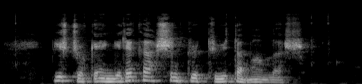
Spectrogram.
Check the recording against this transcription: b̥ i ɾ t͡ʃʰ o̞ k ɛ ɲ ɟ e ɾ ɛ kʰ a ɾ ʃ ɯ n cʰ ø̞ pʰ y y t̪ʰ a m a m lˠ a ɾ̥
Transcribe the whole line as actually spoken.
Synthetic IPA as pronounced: b̥ i ɾ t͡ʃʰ o̞ k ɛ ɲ ɟ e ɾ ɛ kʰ a ɾ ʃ ɯ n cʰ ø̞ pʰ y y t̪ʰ a m a m lˠ a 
